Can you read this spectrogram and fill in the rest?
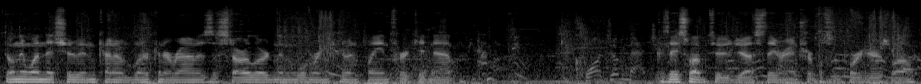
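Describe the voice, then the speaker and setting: Young male gaming creator, low register, loose slangy play-by-play, game music clearly behind him. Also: monotone, a little fast. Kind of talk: casual voice-over gameplay commentary. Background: game music and effects.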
